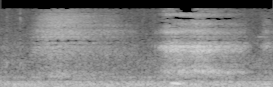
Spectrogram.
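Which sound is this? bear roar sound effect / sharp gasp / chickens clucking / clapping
sharp gasp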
